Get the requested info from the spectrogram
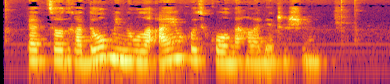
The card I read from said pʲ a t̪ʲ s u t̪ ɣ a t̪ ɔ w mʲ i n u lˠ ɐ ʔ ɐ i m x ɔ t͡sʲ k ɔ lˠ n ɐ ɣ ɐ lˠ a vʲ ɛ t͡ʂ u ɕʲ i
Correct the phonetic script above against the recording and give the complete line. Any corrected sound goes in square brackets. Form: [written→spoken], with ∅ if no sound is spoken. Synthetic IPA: pʲ a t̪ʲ s [u→ɔ] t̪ ɣ a [t̪→d̪] ɔ w mʲ i n u lˠ ɐ ʔ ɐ i m x ɔ t͡sʲ k ɔ lˠ n ɐ ɣ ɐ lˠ a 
